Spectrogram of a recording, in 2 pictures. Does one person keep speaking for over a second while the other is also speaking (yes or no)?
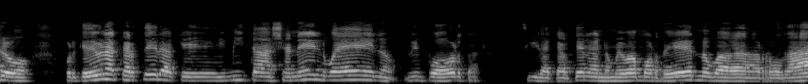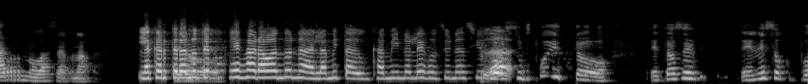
no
